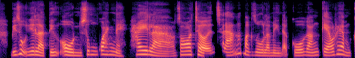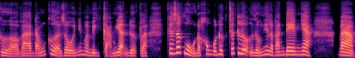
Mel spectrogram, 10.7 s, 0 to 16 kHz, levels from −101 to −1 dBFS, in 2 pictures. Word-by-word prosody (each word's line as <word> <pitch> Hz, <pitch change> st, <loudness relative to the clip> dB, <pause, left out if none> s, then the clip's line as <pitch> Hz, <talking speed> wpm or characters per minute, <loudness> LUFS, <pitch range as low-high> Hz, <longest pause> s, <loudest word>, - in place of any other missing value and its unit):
ví 205 Hz, -, -2 dB
dụ 270 Hz, +2 st, +1 dB
như 220 Hz, +2 st, -2 dB
là 200 Hz, -5 st, +5 dB
tiếng 185 Hz, +3 st, -3 dB
ồn 190 Hz, -5 st, +2 dB
xung 225 Hz, +4 st, +1 dB
quanh 230 Hz, -3 st, 0 dB
này, 160 Hz, -5 st, -3 dB
hay 240 Hz, 0 st, +4 dB
là 150 Hz, -8 st, +1 dB
do 225 Hz, +2 st, +1 dB
trời 165 Hz, -9 st, +4 dB
sáng 190 Hz, 0 st, 0 dB
á, 305 Hz, -, -6 dB
mặc 235 Hz, -, -1 dB
dù 185 Hz, -3 st, -4 dB
là 170 Hz, -, -1 dB
mình 165 Hz, -1 st, -6 dB
đã -, -, -3 dB
cố 180 Hz, 0 st, -2 dB
gắng 190 Hz, 0 st, -1 dB
kéo 195 Hz, 0 st, +2 dB
rèm 245 Hz, -9 st, -1 dB
cửa 160 Hz, -6 st, -3 dB
và 155 Hz, -1 st, 0 dB
đóng 160 Hz, +6 st, -4 dB
cửa 240 Hz, -, 0 dB
rồi, 165 Hz, 0 st, -1 dB
nhưng 225 Hz, +4 st, -9 dB
mà 210 Hz, -, -5 dB
mình 175 Hz, -3 st, -4 dB
cảm 160 Hz, -3 st, -2 dB
nhận -, -, +2 dB
được 165 Hz, -1 st, -4 dB
là 155 Hz, -, -1 dB, 0.3 s
cái 300 Hz, 0 st, 0 dB
giấc 345 Hz, -1 st, +6 dB
ngủ 240 Hz, -, +1 dB
nó 165 Hz, -, -2 dB
không 255 Hz, -2 st, -4 dB
có 225 Hz, -, 0 dB
được 250 Hz, 0 st, -2 dB
chất 305 Hz, +2 st, -2 dB
lượng 275 Hz, -, +2 dB
giống 170 Hz, 0 st, -2 dB
như 240 Hz, -, -3 dB
là 215 Hz, -, 0 dB
ban 200 Hz, +2 st, -3 dB
đêm 225 Hz, -1 st, +4 dB
nha, 220 Hz, -2 st, +3 dB, 0.4 s
và 185 Hz, -5 st, +7 dB
195 Hz, 295 wpm, -26 LUFS, 170-230 Hz, 0.4 s, và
